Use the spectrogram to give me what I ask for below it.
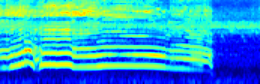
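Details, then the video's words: One loud crow from a free-range rooster kept on a pastured off-grid homestead: a brief rising opening, then a sustained strong note lasting about two seconds before it drops away abruptly. "funny rooster chicken crowing sound effect"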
